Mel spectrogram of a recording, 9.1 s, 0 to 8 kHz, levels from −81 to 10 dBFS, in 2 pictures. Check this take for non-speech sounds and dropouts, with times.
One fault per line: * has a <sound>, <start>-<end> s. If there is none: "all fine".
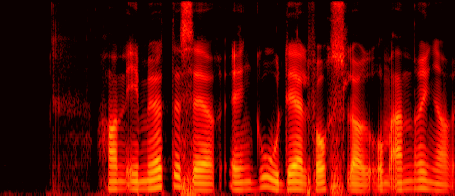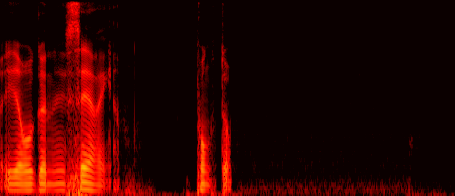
all fine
